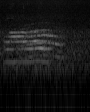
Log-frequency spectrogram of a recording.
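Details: Kitten in a cage pleading to be let out, one long wavering harmonic meow lasting about a second, indoors, with a woman's Tamil speech just before and after.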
